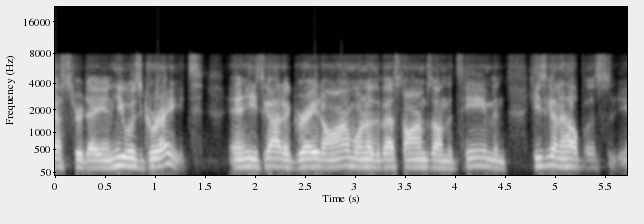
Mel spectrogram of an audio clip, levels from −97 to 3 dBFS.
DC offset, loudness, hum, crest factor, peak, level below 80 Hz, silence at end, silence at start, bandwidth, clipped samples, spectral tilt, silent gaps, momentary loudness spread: under 0.1%; -12 LUFS; none; 12 dB; 0 dBFS; -52 dBFS; 0 s; 0 s; 8.2 kHz; under 0.1%; -5.5 dB/octave; none; 12 LU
